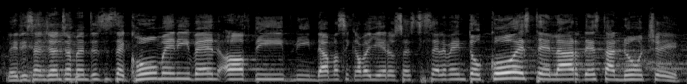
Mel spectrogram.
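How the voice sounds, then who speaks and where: A woman's voice: a little high, fairly even intonation, brisk, soft background music. A woman making bilingual English and Spanish ring announcements in a formal, showy manner, drawing out names. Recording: long hall echo over arena speakers.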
